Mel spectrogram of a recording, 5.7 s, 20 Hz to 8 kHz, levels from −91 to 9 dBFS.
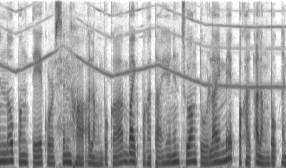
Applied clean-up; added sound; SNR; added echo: none; Animal; 20 dB; none.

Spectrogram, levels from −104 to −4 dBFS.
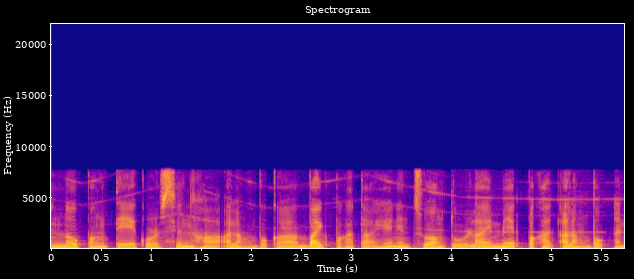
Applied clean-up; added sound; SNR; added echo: neural separator model SepFormer DNS4.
